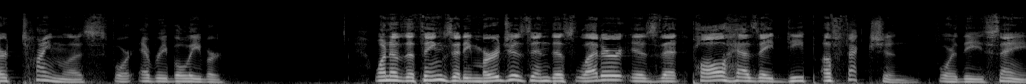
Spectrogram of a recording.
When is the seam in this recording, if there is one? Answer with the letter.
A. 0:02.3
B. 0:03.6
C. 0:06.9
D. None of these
C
